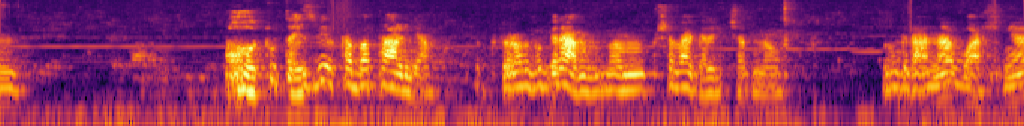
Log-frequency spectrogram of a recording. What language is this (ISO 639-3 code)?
pol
